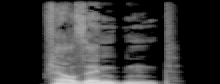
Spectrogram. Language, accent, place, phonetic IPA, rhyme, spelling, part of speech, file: German, Germany, Berlin, [fɛɐ̯ˈzɛndn̩t], -ɛndn̩t, versendend, verb, De-versendend.ogg
- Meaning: present participle of versenden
